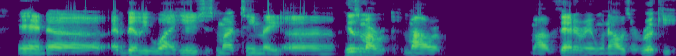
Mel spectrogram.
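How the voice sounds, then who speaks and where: Monotone, flat delivery from a man at medium pitch and a moderate pace. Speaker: former college basketball player, now pro. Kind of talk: interview. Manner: laid back.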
